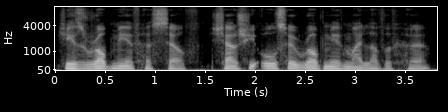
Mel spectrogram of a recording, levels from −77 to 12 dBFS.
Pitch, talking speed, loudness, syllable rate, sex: 105 Hz, 250 wpm, -17 LUFS, 5.3 syllables/s, male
